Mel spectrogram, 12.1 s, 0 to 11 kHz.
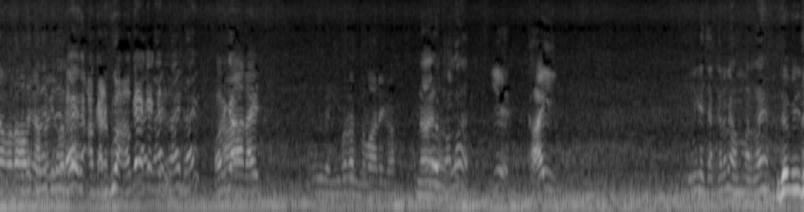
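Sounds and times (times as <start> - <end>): riding through water: 0.0 - 12.0.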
